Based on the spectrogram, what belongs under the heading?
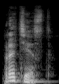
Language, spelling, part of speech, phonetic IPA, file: Russian, протест, noun, [prɐˈtʲest], Ru-протест.ogg
- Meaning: protest, remonstrance (formal objection)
